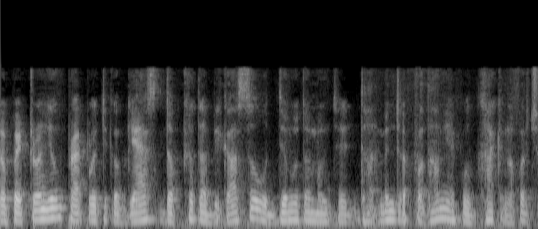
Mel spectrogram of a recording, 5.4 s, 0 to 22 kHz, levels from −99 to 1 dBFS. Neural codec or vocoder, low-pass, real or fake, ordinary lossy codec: codec, 16 kHz, 1.1 kbps, Voila-Tokenizer; none; fake; none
